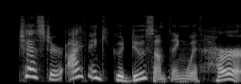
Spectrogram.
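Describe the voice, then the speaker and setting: A female-sounding voice puts on a shrill character voice at a medium pitch. The pitch swings very widely. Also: moderate pace. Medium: read story. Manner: vigorous, declaring.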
